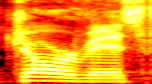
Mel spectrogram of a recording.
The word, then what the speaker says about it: Jarvis: Yeah, and I pronounced your name wrong. It's Jarvis with an R.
